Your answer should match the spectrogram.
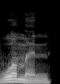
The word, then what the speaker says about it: woman: not women's or woman even though the uh the singular and plural forms of women and woman have the same spelling at the beginning wow M the pronunciations are different woman women so watch out for that when you say this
